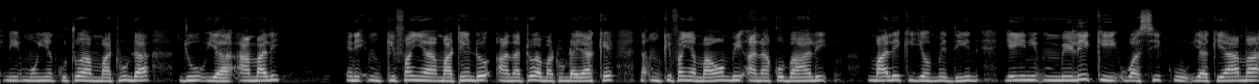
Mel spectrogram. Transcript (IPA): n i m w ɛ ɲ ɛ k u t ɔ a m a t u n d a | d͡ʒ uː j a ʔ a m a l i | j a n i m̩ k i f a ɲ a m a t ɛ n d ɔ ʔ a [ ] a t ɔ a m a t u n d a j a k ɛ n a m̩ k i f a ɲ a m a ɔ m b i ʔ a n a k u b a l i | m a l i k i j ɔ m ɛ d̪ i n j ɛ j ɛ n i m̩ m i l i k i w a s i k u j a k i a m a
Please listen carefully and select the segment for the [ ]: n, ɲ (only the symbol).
n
